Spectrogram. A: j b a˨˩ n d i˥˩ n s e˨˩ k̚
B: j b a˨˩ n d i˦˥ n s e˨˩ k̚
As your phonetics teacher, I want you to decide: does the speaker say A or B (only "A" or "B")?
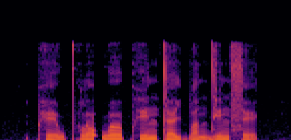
A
